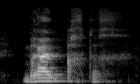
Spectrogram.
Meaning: brownish
- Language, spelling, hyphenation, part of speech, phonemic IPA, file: Dutch, bruinachtig, bruin‧ach‧tig, adjective, /ˈbrœy̯nˌɑx.təx/, Nl-bruinachtig.ogg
